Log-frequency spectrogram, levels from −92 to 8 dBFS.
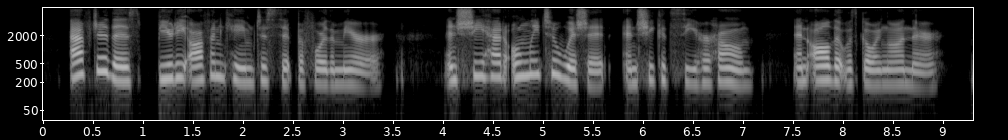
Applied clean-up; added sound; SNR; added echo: none; none; none; none.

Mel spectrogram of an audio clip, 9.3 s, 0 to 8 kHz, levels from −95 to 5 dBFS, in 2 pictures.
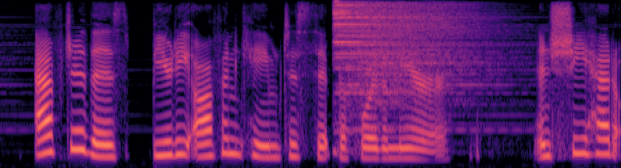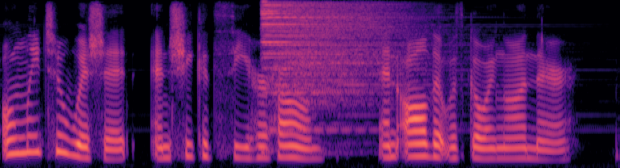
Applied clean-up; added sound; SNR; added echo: none; Hi-hat; 11 dB; none.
